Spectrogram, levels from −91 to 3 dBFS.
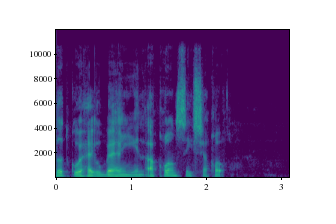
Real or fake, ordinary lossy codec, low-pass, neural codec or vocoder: fake; none; 10.8 kHz; codec, 24 kHz, 3 kbps, HILCodec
